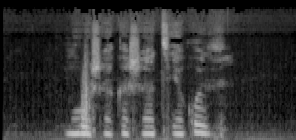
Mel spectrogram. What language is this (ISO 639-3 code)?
kin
